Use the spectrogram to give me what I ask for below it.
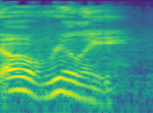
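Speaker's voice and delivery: stunned, high-pitched.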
